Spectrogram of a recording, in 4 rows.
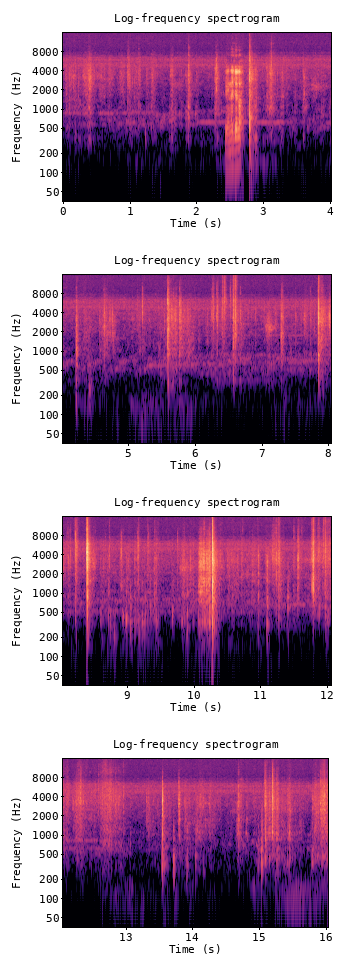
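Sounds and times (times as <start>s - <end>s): packaging crinkling and tearing: 4.8s - 13.0s.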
